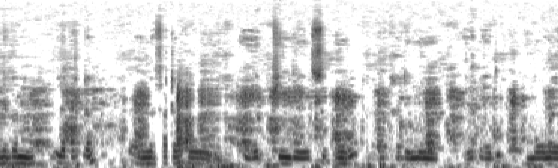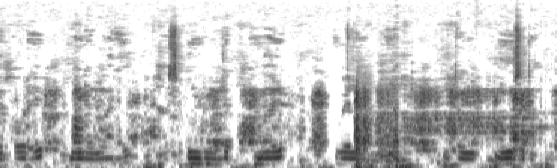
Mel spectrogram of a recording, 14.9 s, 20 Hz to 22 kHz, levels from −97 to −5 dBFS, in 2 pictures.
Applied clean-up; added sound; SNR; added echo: classical method Wiener filter.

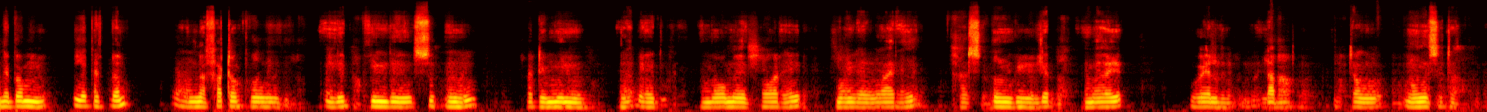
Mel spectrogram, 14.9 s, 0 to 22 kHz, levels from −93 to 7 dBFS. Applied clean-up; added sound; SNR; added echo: neural mask model DeepFilterNet 3.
